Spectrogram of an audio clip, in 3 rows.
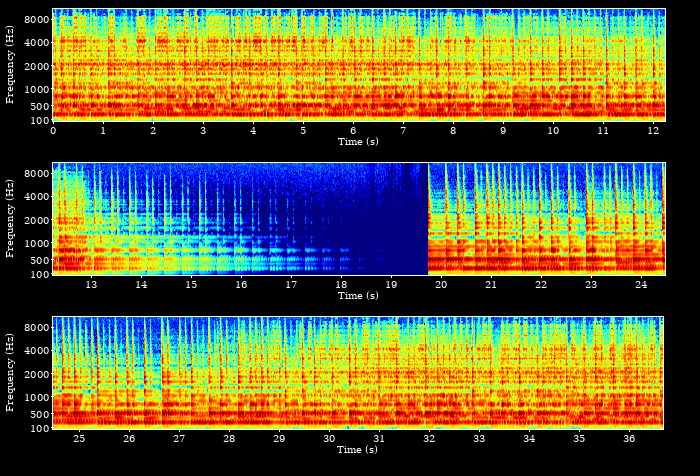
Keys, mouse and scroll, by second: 0.1 alt+click, 0.2 middle click, 0.4-1.5 drag, 2.0-3.0 alt+drag, 3.2 click, 4.5 alt+click, 5.2 scroll down 3, 5.3 shift+middle click, 5.7-6.1 scroll up 3, 5.8 shift+middle click, 6.1-7.2 shift+middle drag, 7.2 alt+click, 7.4 middle click, 7.8 click, 8.5 middle click, 8.8-9.8 drag, 10.1 middle click, 10.7 click, 10.8 middle click, 11.6 ctrl+click, 11.7 middle click, 11.9 ctrl+z, 12.3 middle click, 12.8 ctrl+click, 13.0 middle click, 13.5 click, 14.4 middle click, 15.1 click, 15.5 middle click, 16.3 scroll down 3, 16.4 middle click, 17.1 scroll down 1, 17.3 shift+middle click, 18.1 KP_3, 18.6 click, 18.8-19.1 scroll up 5, 18.9 shift+middle click, 19.2 shift+middle click, 19.9 shift+middle click, 20.8 click, 26.7 right click, 27.6-28.0 scroll up 3, 31.3 scroll up 2, 31.5-32.8 scroll down 2, 35.2-35.6 scroll up 3, 35.6 middle click, 36.1 KP_Decimal.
